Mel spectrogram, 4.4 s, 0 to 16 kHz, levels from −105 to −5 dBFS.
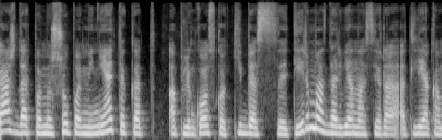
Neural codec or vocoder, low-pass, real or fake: vocoder, 44.1 kHz, 128 mel bands every 256 samples, BigVGAN v2; 14.4 kHz; fake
